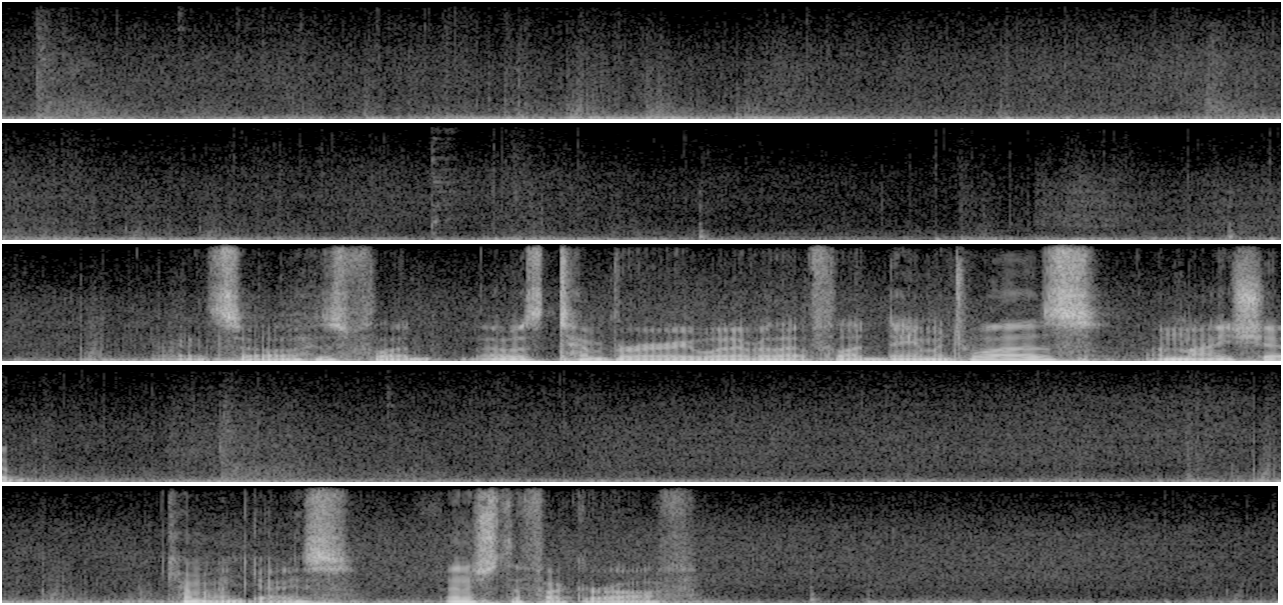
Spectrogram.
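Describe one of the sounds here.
Waves wash softly across open sea.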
